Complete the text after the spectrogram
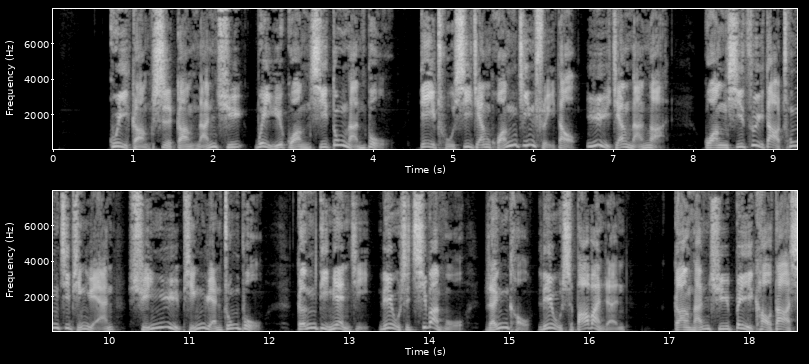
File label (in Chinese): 男 地区宣传; 广西港南区 富硒农业之乡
